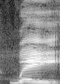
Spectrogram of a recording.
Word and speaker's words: whey: caught for food whey note the silent h again wey is an ingredient left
